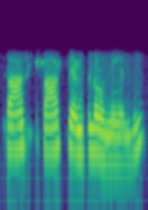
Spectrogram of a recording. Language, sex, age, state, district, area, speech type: Telugu, female, 60+, Andhra Pradesh, Guntur, urban, conversation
